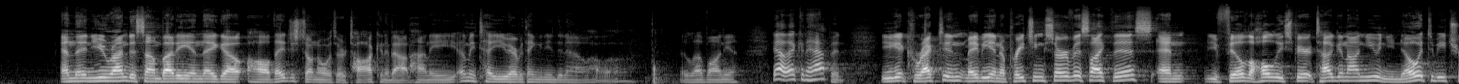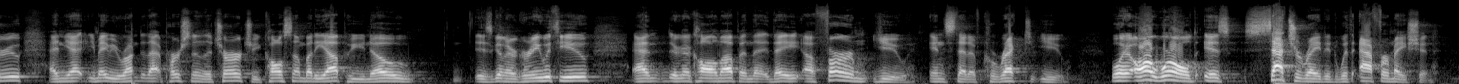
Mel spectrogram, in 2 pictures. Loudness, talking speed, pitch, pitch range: -16 LUFS, 225 wpm, 145 Hz, 125-160 Hz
